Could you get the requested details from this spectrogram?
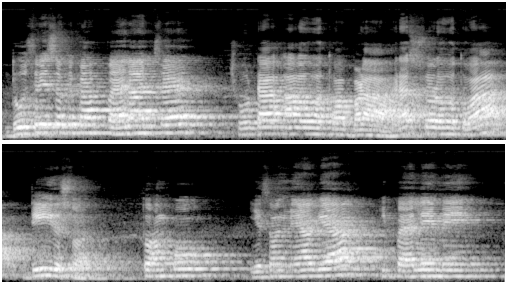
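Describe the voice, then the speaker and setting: A male teacher giving a slow classroom lesson, asking the class questions and then answering them himself. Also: sits high, fairly bright tone. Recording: echoey hall, distant mic.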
